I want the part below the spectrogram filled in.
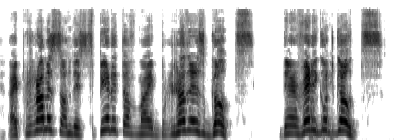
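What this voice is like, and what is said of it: Borat-style put-on accent. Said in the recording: “I'll do the voice. ... it's a bit of a Borat moment. ... Oh, it's awful. It's awful”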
